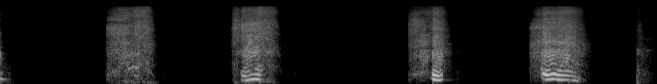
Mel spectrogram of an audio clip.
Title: sneezing cutely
